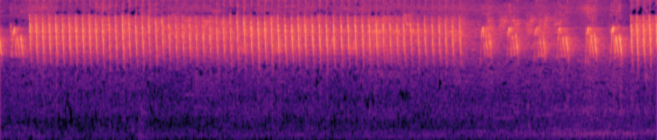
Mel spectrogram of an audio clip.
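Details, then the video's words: Bar-winged prinia, called ciblek gunung, singing hard in ngebrem fashion for tutoring birds: a sustained rapid high-pitched buzzing trill, ending with several louder, separated chirps and a brief return to trilling. "Burung ciblek gunung gacor ngebrem cocok buat masteran"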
